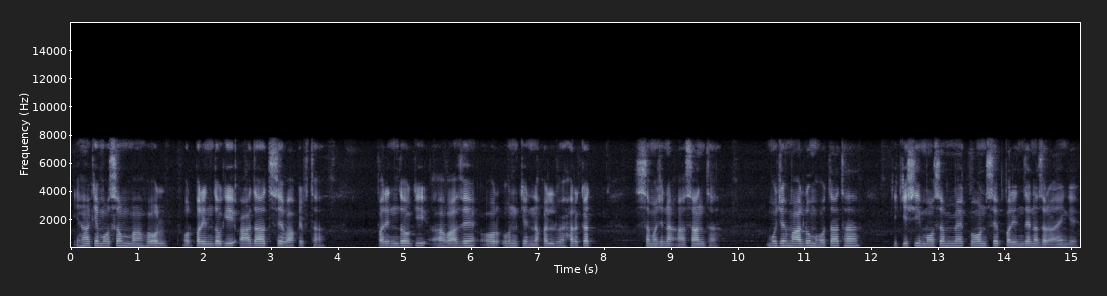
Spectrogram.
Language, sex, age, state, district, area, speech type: Urdu, male, 45-60, Uttar Pradesh, Muzaffarnagar, urban, spontaneous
